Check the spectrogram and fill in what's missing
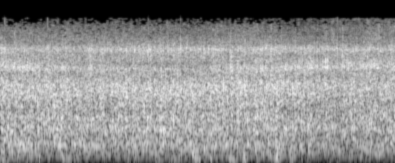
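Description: A waterfall pours in a steady, dense wash of rushing water, constant and fairly loud with no pauses and no voices.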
